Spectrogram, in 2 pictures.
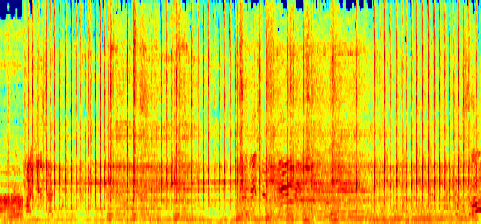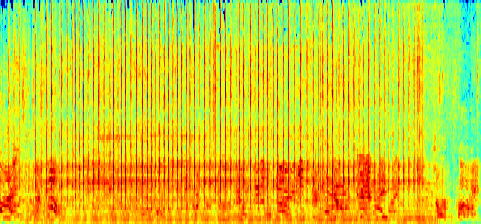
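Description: Two-stroke chainsaw engine running steadily for the whole stretch, with people's voices over it in several places.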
